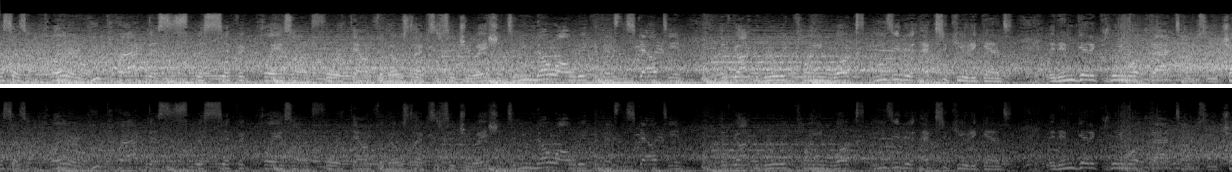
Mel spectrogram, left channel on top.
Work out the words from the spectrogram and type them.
as a player. You practice specific plays on fourth down for those types of situations. And you know all week against the scout team, they've gotten really clean looks, easy to execute against. They didn't get a clean look that time. So you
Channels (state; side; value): quieter; right; 20.4 dB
